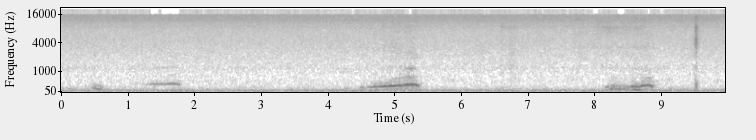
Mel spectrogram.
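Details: Sleeping cat snoring with a mechanical-seeming sound: a thin whistle-like tone on each breath, three rising, wavering tones spaced about four seconds apart over a quiet low hum.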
